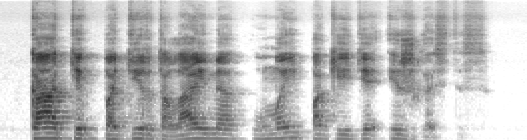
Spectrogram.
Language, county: Lithuanian, Kaunas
